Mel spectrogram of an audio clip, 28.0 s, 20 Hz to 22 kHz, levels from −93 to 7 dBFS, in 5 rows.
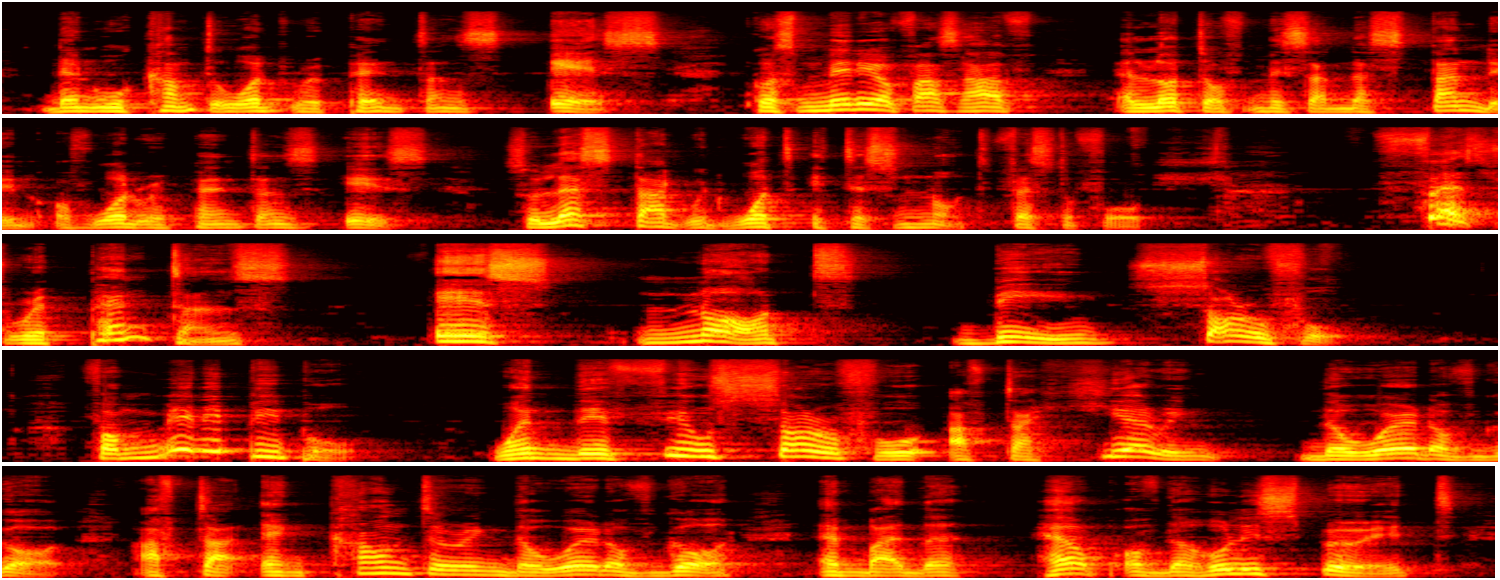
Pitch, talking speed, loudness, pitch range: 140 Hz, 135 wpm, -19 LUFS, 120-185 Hz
